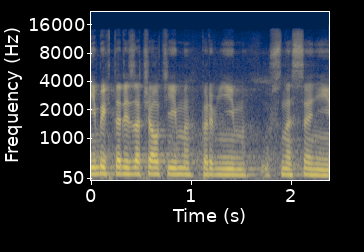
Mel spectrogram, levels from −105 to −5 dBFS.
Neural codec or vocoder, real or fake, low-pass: vocoder, 44.1 kHz, 128 mel bands every 256 samples, BigVGAN v2; fake; 14.4 kHz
